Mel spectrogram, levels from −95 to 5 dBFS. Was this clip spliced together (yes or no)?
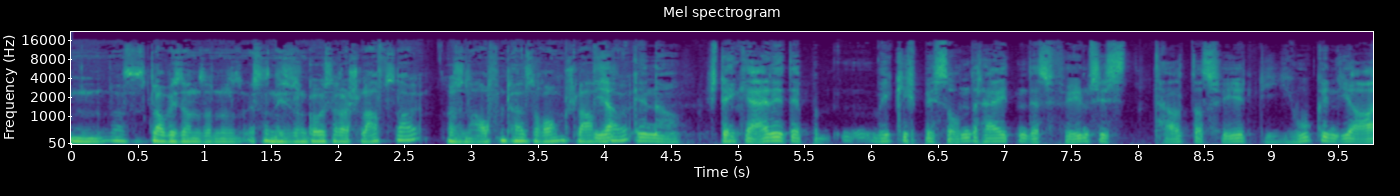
yes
